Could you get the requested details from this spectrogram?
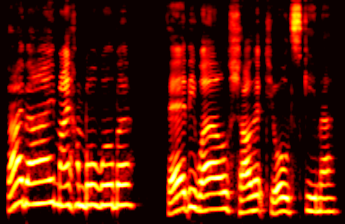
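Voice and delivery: loud, high, gloating goodbye; gleeful rat farewell. Acted. The rat taunts Wilbur and Charlotte, loud and gleeful. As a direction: crow it out like a rat off to feast.

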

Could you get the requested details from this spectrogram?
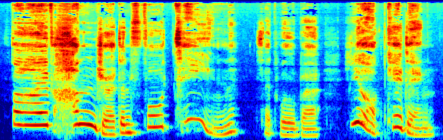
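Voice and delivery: high, loud, drawn-out disbelief; astonished. A narrator's reading. Wilbur hears how many eggs, slow high astonishment. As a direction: stretch the number out in amazement.

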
